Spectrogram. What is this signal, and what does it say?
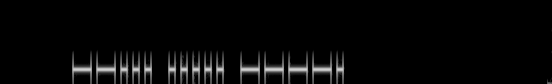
Morse code, heard as a keyed tone, about 20 wpm, 700 Hz. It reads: 759
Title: Numbers - 3-Digit 20wpm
